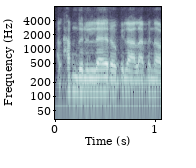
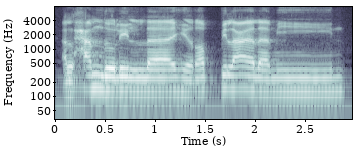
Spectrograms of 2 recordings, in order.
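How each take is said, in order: First: The long vowels are kept short and rushed. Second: The long vowels are clearly drawn out. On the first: The recitation does not follow the Prophet's practice. The speaker calls it wrong. "Tidak dibaca" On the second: The recitation follows the Prophet's practice. The speaker calls it right. "berapa kali antum baca panjangnya?"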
